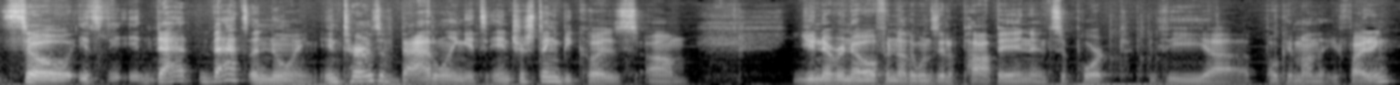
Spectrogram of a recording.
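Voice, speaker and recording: A man's voice: medium pitch, expressive, moderate pace. A man chatting casually about gaming as a podcast host, in a rambling, hesitant way with frequent restarts. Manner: hesitant, rambling, often repeating and restarting phrases.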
